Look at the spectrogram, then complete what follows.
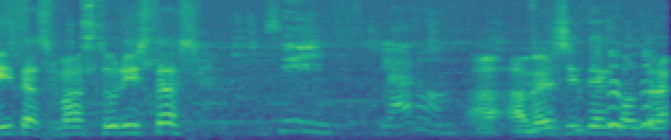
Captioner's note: in Spanish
